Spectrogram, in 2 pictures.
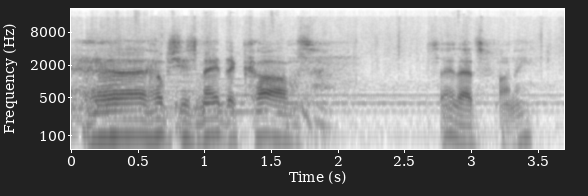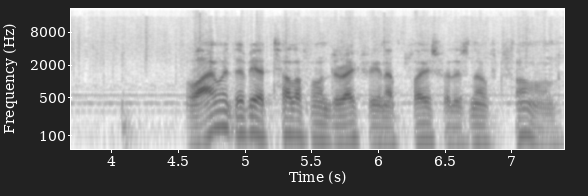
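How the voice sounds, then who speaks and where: With music in the background, a man with a very deep, low pitch speaks at a fairly quick pace with lively intonation and long, frequent pauses. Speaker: radio drama actor playing a writer-adventurer. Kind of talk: old-time radio drama with first-person narration.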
